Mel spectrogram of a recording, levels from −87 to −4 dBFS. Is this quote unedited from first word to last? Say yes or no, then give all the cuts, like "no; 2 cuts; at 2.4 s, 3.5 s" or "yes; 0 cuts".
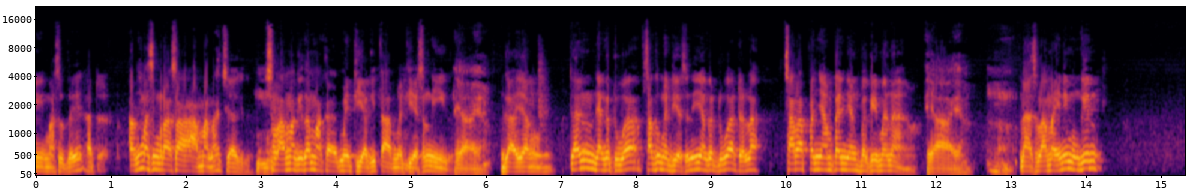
yes; 0 cuts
